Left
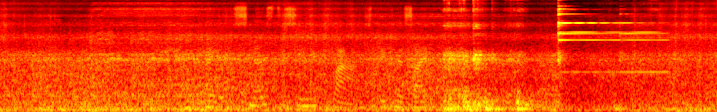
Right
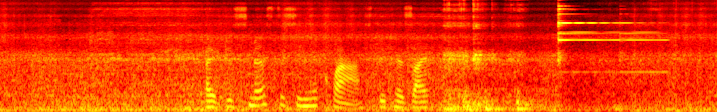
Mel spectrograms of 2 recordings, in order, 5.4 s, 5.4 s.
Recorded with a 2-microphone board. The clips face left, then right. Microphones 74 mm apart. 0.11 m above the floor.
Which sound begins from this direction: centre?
A doorbell, at 3.3 s.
